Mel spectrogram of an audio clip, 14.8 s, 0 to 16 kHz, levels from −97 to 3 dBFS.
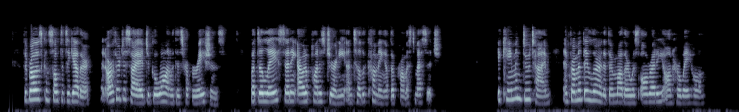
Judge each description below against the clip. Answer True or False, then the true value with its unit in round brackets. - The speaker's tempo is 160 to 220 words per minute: True (185 wpm)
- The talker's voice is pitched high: True (240 Hz)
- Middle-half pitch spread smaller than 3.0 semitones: False (4.4 semitones)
